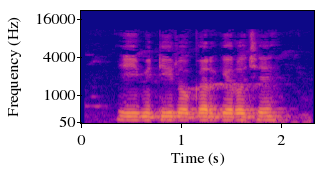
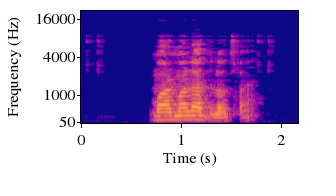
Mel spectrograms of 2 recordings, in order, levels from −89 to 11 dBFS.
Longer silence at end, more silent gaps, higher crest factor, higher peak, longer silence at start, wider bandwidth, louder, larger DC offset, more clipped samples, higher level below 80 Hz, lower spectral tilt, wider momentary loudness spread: second, 0.05 s vs 0.45 s; neither; about the same, 16 dB vs 16 dB; second, -6 dBFS vs -2 dBFS; second, 0.35 s vs 0.7 s; first, 11 kHz vs 9.4 kHz; second, -22 LUFS vs -16 LUFS; neither; neither; first, -52 dBFS vs -60 dBFS; about the same, -6 dB/octave vs -5 dB/octave; second, 8 LU vs 17 LU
